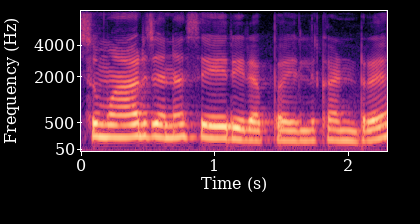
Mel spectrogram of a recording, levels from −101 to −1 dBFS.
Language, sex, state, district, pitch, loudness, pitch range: Kannada, female, Karnataka, Shimoga, 210 Hz, -14 LUFS, 175-230 Hz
